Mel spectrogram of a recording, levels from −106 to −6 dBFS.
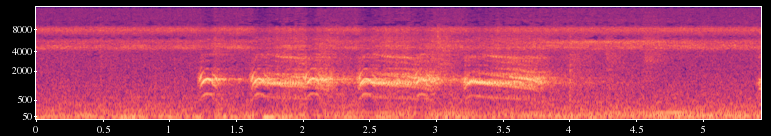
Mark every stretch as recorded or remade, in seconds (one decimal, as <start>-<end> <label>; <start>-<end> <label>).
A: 0.0-5.4 recorded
